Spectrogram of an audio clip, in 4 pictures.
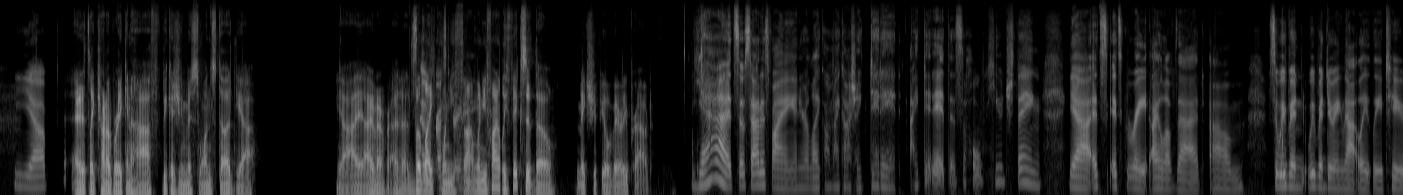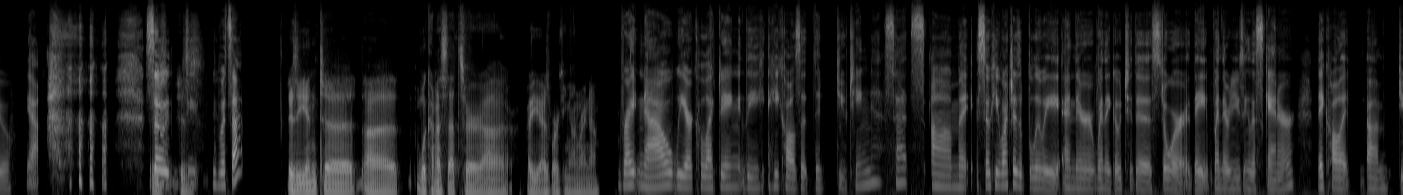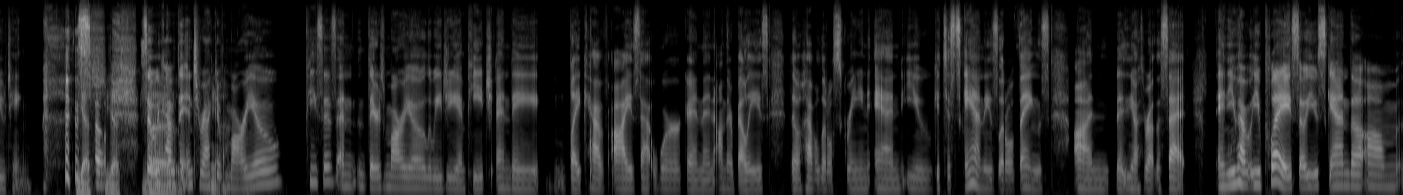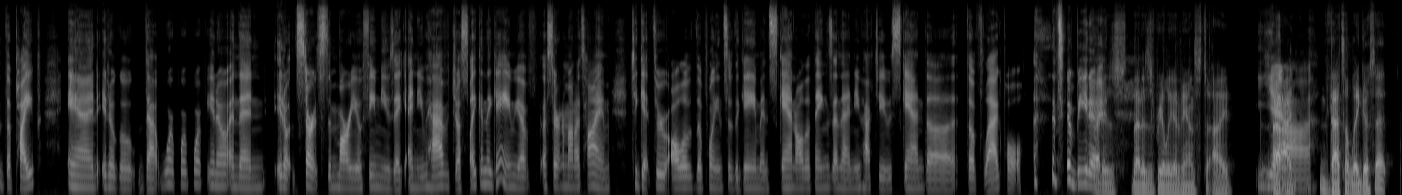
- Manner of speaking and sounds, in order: other background noise; laugh; laugh; tapping; chuckle; drawn out: "Yeah"
- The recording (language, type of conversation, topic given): English, unstructured, What hobby moment made you feel the proudest, even if it was small?
- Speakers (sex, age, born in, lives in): female, 40-44, United States, United States; male, 20-24, United States, United States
